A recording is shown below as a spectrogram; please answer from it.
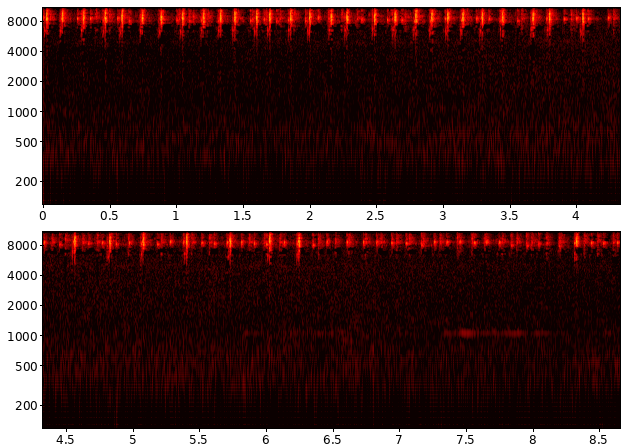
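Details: Steady high, thin chirps from a cicada, fast regular ticking pulses that grow denser and slightly uneven in the second half, with a soft low background rumble and a brief faint tone near the end.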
